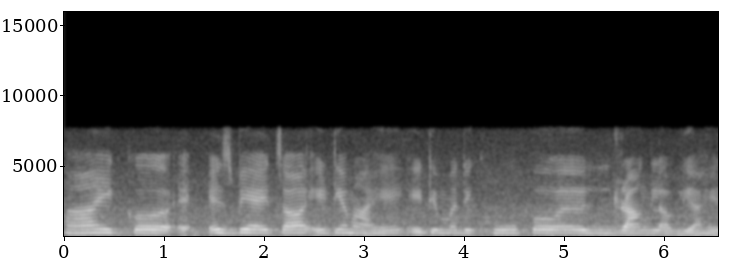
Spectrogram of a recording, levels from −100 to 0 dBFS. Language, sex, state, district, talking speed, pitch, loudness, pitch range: Marathi, female, Maharashtra, Nagpur, 135 wpm, 250 Hz, -18 LUFS, 240-260 Hz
